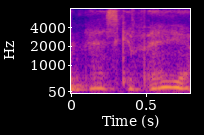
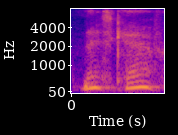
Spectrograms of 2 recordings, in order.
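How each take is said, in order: First: Nescafe with a final "ay"; "ay"-ending pronunciation. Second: Nescaf ending on an f, no final vowel; clipped-ending pronunciation. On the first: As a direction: say Nescafe in full, ending like "cafe". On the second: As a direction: say Nescaf to rhyme with "calf", stopping on the f. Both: Shown as a demonstration. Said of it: "I'm not sure how you say it properly".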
